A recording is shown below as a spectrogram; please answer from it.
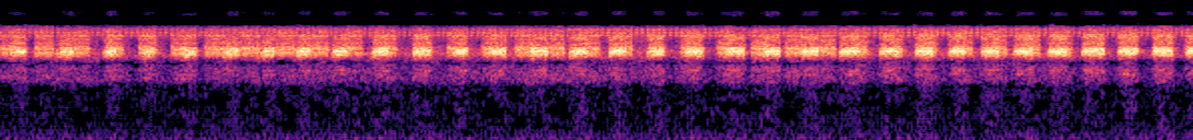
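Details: Cicadas of Provence, southern France, in summer: a shrill continuous buzz broken into rapid, somewhat irregular pulses, loud and close, with no other animals or noise.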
